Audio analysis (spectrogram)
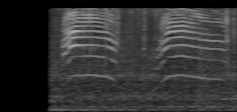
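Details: Seven-week-old kittens just weaned from bottle feeding, crying over milk: two loud harmonic meows, each rising then falling, about a second apart, over a low steady hum.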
